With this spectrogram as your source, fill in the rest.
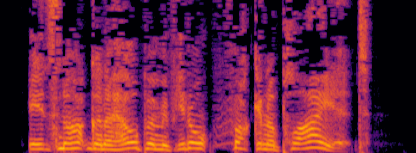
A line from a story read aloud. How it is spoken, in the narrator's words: Cleaver roared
